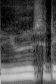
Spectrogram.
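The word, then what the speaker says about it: university: और यूनिवर्सिटी का साउंड है या उच्चारण है ये यानी कि वाई से होता है जो कि क्या है?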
